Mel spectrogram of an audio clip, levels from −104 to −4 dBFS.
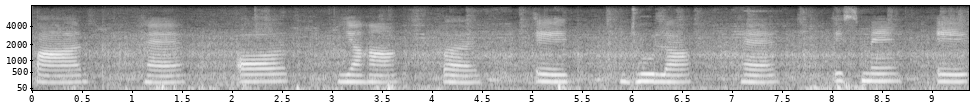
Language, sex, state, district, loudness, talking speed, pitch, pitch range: Hindi, female, Chandigarh, Chandigarh, -16 LUFS, 65 wpm, 205 Hz, 195-215 Hz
